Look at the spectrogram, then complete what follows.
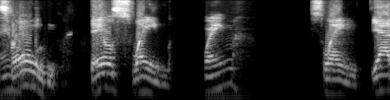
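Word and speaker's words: Sveum: Swaim. Dale Swaim. Swaim. Yeah, the V is pronounced kind of like a W.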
